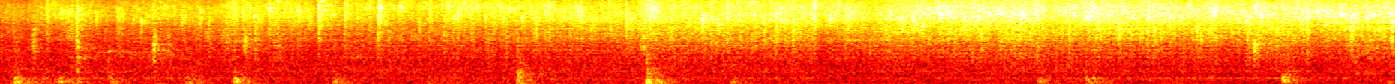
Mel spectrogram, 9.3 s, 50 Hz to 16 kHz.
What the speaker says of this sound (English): we're going to add 6 tablespoons of butter. And we're going to just put this in until it's melted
